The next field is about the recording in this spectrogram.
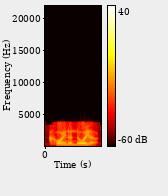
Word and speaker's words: koinonia: The Greek word for communion is, and I'm not sure if it's right pronounced, it's koinonia, K-O-I-N-O-N-I-A, and that's actually meant fellowship.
